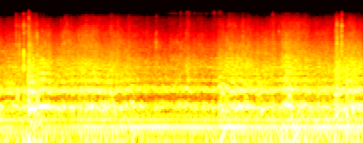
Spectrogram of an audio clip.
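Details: Honeybee hives in Michigan opened for splitting to prevent swarming; an unbroken buzzing drone over a deep steady hum, with several sharp knocks and clicks from handling equipment.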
